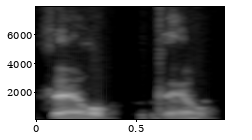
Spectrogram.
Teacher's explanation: you can just make it the third vowel day and then do l color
